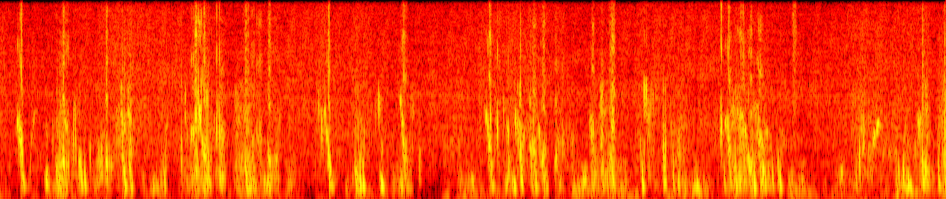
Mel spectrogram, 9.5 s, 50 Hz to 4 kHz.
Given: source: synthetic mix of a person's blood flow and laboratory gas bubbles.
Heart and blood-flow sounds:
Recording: Doppler ultrasound of blood flow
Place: precordium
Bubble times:
0.12-0.40 s: bubbles
0.44-1.37 s: bubbles
1.60-1.69 s: bubbles
1.78-2.27 s: bubbles
2.33-2.82 s: bubbles
3.15-3.37 s: bubbles
3.54-3.69 s: bubbles
3.74-3.88 s: bubbles
3.99-4.15 s: bubbles
4.19-4.23 s: bubbles
4.84-5.50 s: bubbles
5.54-5.67 s: bubbles
5.90-6.20 s: bubbles
6.38-6.84 s: bubbles
7.19-7.87 s: bubbles
7.92-7.99 s: bubbles
8.51-8.84 s: bubbles
8.96-9.47 s: bubbles
From the record:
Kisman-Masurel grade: 342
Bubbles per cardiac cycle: rolling drumbeat, 9 or more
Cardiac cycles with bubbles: 100%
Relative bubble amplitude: moderate (0.250 to 0.450)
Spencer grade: 3 (all of the cardiac periods contain showers or single bubble signals, but not dominating or overriding the cardiac motion signals)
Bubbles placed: only in the low amplitude regions of the cardiac cycle

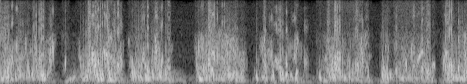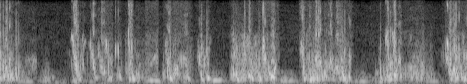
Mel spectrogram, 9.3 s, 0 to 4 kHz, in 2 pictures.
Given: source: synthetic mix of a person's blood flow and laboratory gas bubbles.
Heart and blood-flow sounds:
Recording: Doppler ultrasound of blood flow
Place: precordium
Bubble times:
0.00-0.57 s: bubbles
0.61-0.69 s: bubbles
0.75-1.77 s: bubbles
1.92-2.48 s: bubbles
2.53-3.08 s: bubbles
3.15-3.72 s: bubbles
3.79-4.37 s: bubbles
4.39-5.04 s: bubbles
5.34-6.25 s: bubbles
6.28-6.83 s: bubbles
6.96-7.46 s: bubbles
7.66-8.21 s: bubbles
8.37-9.02 s: bubbles
9.07-9.35 s: bubbles
From the record:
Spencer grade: 4 (maximum detectable bubble signal sounding continuously throughout systole and diastole of every cardiac period, and overriding the amplitude of the normal cardiac signals)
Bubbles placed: anywhere in the cardiac cycle

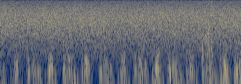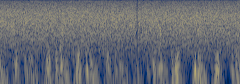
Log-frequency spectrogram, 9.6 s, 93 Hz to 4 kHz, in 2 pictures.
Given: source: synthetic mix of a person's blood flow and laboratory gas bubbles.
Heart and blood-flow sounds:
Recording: Doppler ultrasound of blood flow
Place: precordium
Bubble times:
0.00-0.05 s: bubbles
3.99-4.27 s: bubbles
7.73-7.92 s: bubbles
From the record:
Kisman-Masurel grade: 122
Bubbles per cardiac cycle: 1 to 2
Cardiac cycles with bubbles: 10 to 50%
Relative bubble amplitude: moderate (0.250 to 0.450)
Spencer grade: 2 (many but less than half of the cardiac periods contain bubble signals, singularly or in groups)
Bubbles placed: anywhere in the cardiac cycle

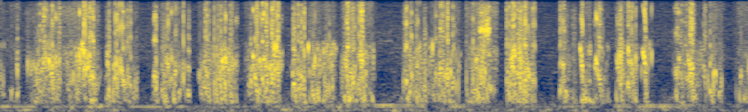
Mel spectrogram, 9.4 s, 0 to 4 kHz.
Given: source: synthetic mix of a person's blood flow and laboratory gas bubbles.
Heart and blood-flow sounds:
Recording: Doppler ultrasound of blood flow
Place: subclavian vein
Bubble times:
0.00-0.07 s: bubbles
0.10-0.27 s: bubbles
0.30-1.26 s: bubbles
1.30-1.75 s: bubbles
1.88-2.41 s: bubbles
2.46-2.98 s: bubbles
3.04-3.56 s: bubbles
3.62-4.70 s: bubbles
4.99-5.76 s: bubbles
5.82-6.22 s: bubbles
6.29-6.72 s: bubbles
6.96-7.63 s: bubbles
7.67-8.17 s: bubbles
8.40-9.05 s: bubbles
9.16-9.37 s: bubbles
From the record:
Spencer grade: 4 (maximum detectable bubble signal sounding continuously throughout systole and diastole of every cardiac period, and overriding the amplitude of the normal cardiac signals)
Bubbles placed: anywhere in the cardiac cycle

